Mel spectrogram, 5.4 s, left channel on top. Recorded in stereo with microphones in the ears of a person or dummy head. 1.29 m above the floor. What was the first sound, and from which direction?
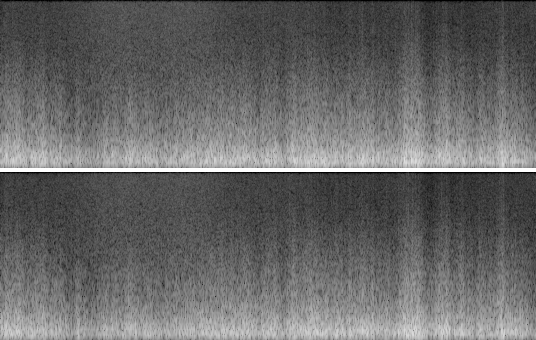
Only background noise.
